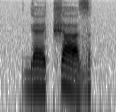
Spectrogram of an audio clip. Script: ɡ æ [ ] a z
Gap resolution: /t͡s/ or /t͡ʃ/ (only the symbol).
t͡ʃ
